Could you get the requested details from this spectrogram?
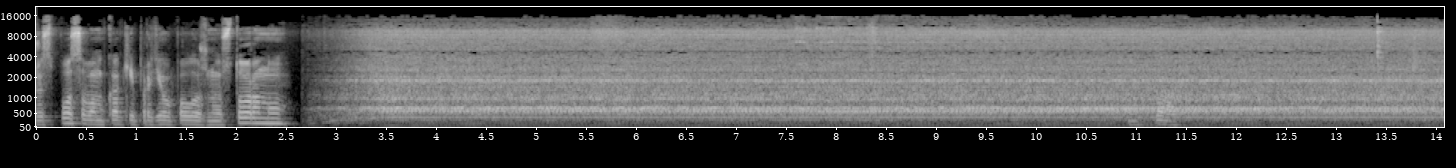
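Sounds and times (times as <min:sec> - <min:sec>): electric motor humming with whine: 0:02.8 - 0:14.0.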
